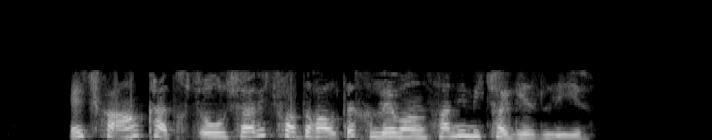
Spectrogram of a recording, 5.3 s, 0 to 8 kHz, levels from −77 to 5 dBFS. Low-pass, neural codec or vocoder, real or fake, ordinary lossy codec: 7.2 kHz; none; real; AAC, 16 kbps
